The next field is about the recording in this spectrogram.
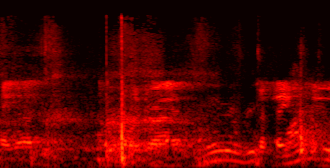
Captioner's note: radio chatter; radio chatter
